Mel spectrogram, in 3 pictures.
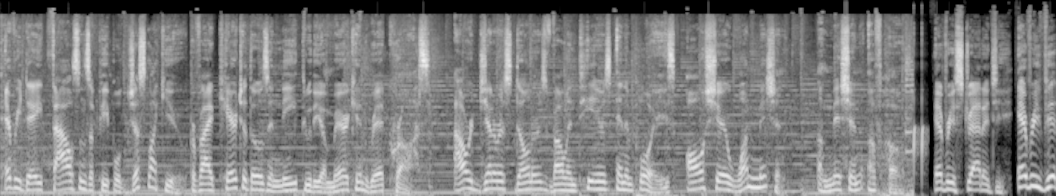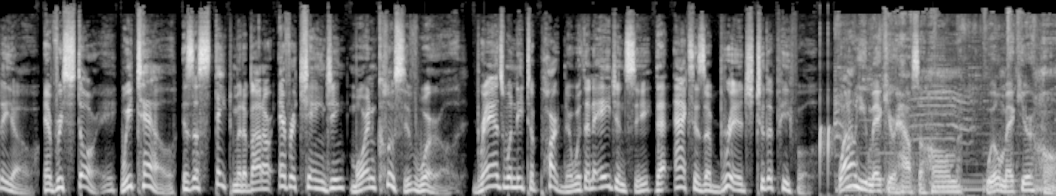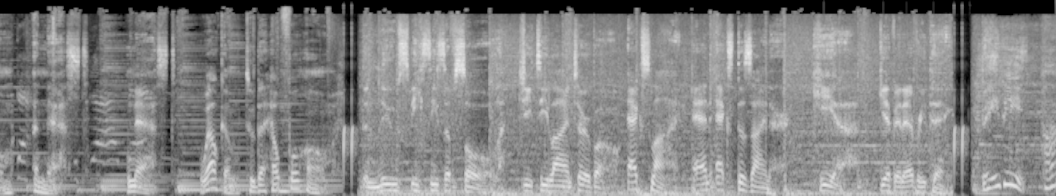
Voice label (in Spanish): ingles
